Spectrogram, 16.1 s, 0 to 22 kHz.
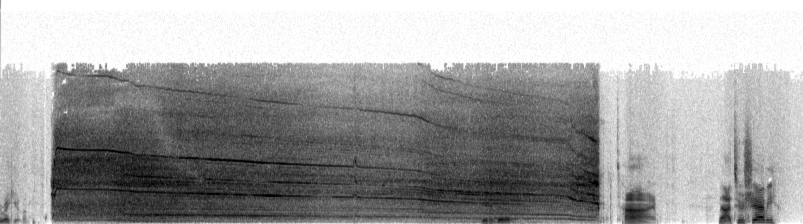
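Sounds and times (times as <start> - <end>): cordless drill motor whining: 1.0 - 12.1.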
